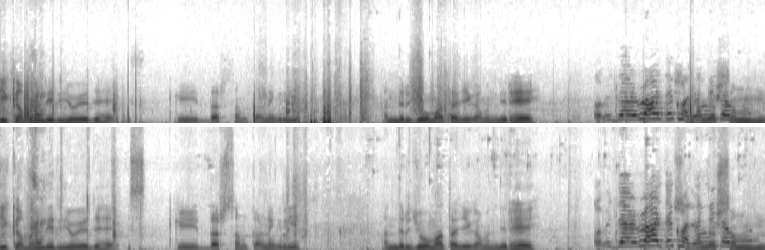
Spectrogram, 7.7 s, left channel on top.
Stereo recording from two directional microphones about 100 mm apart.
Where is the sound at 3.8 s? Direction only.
70° right (ahead or behind).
